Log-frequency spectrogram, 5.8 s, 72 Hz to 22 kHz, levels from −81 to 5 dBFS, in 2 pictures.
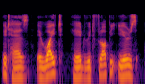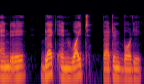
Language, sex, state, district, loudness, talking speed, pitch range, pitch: English, male, Sikkim, Gangtok, -21 LUFS, 155 wpm, 110-130 Hz, 115 Hz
